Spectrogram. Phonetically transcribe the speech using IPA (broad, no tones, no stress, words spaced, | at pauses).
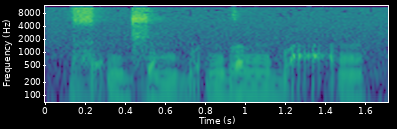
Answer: zə̰nd͡ʒəmbə̰ ŋɡœŋba̰ŋ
